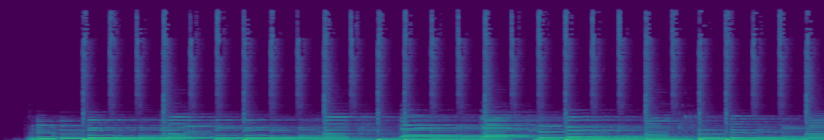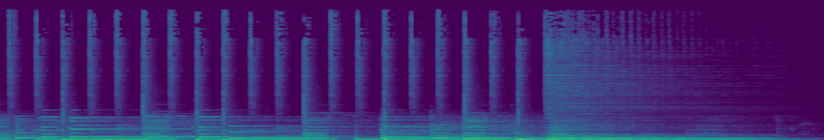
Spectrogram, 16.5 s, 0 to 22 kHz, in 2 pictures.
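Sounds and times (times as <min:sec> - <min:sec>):
slow rock music: 0:00.8 - 0:16.3.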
